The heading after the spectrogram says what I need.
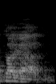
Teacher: You don't really hear Mthakathi. People kind of say, hey, yeah, well, mthakathi, so you don't really hear the M.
